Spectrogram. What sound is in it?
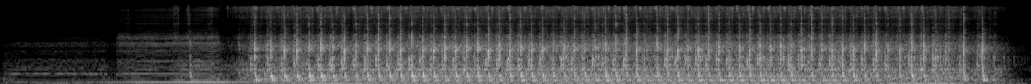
Electrical sewing machine branded "Victoria". You can hear the overload of the electrical motor driving the
machine as the pedal is pushed before start.
Recorded through the internal stereo mike of a Sony EX1 camera.
field-recording, machine, noise, stereo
